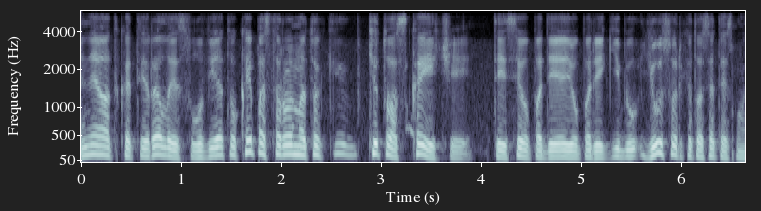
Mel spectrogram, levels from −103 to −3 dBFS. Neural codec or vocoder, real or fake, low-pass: vocoder, 44.1 kHz, 128 mel bands every 512 samples, BigVGAN v2; fake; 5.4 kHz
